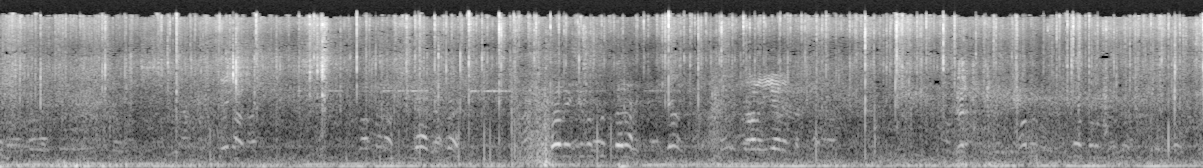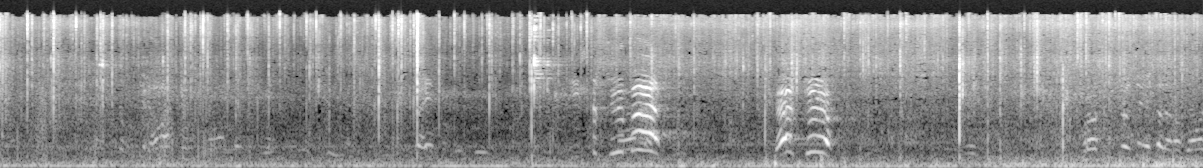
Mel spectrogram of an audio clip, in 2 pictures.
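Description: Dry grass and reeds burning, with scattered sharp crackles over a steady low rumble. Voices call out briefly about three-quarters of the way through.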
